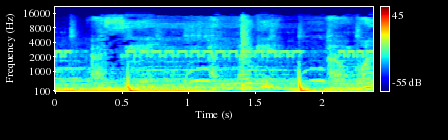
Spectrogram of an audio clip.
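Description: Smartphone ringtone for an incoming call: a high electronic tone in rapid repeated pulses, pausing briefly about a second and a half in, over a music track with deep bass hits.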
